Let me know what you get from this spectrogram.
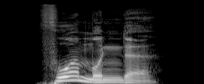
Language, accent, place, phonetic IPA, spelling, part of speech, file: German, Germany, Berlin, [ˈfoːɐ̯ˌmʊndə], Vormunde, noun, De-Vormunde.ogg
- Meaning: nominative/accusative/genitive plural of Vormund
